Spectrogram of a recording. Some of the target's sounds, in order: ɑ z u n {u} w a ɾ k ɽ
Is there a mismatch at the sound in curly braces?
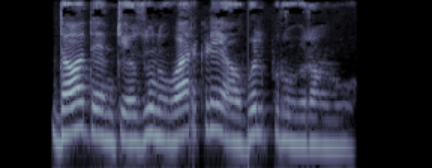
yes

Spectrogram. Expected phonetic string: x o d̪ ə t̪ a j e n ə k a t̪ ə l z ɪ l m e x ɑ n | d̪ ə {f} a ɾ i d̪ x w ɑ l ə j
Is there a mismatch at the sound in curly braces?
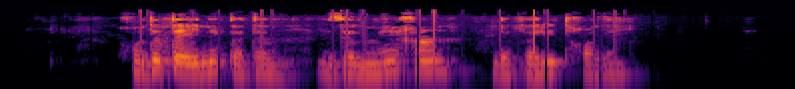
no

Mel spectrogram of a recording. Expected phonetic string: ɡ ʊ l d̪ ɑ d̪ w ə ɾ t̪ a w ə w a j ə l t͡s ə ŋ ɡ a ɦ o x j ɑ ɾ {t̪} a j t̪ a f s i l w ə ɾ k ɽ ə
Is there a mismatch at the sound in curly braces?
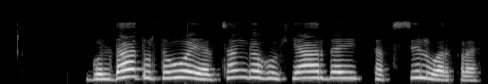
yes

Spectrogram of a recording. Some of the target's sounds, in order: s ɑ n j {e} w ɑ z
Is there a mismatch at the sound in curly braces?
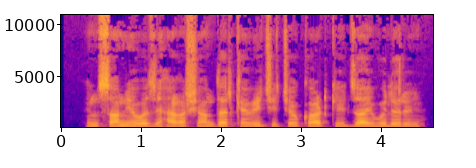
yes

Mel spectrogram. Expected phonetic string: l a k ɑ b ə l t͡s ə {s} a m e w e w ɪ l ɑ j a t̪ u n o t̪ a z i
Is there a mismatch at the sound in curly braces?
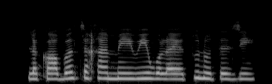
yes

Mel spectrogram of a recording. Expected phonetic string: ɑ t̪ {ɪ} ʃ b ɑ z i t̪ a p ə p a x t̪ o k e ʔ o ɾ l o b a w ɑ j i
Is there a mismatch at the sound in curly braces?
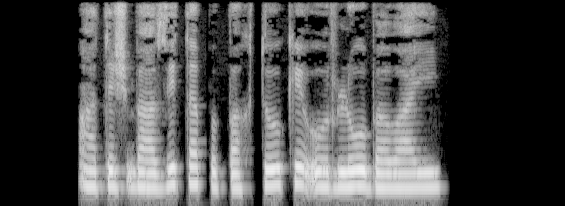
no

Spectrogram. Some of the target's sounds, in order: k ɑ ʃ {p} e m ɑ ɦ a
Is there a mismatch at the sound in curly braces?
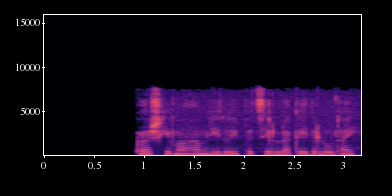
yes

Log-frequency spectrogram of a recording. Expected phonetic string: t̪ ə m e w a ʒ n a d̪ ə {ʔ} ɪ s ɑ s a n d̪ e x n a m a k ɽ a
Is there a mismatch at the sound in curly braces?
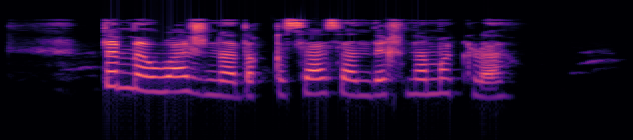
yes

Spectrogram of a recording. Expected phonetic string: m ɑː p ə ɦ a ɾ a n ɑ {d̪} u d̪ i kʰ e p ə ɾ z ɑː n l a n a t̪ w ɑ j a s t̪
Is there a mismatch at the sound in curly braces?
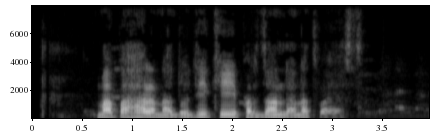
no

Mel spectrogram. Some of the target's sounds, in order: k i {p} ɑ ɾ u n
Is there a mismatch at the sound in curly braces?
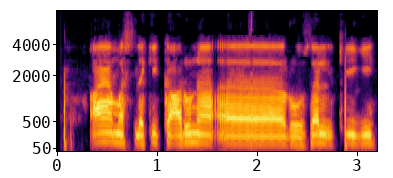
yes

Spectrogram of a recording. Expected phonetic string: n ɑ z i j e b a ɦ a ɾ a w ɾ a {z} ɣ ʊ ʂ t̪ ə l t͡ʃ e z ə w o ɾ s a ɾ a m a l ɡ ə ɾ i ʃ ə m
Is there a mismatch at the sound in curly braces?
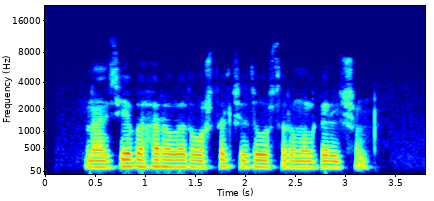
no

